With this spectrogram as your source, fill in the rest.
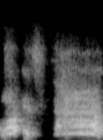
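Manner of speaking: put-on, very high-pitched mock scream. Retelling a quote seen on a bus in Cumbernauld: imitating Janet Street Porter screaming. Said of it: "Janet Street Porter scream. She screamed".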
